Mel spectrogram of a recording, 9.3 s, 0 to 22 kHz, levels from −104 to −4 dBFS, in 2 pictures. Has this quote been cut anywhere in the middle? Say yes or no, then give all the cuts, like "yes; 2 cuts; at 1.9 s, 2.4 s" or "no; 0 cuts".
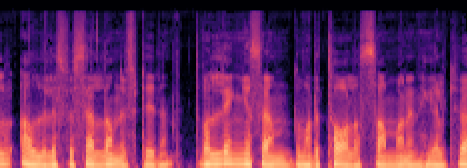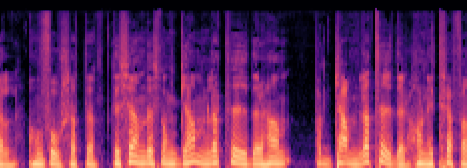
yes; 4 cuts; at 1.8 s, 4.9 s, 5.7 s, 6.3 s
